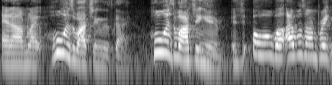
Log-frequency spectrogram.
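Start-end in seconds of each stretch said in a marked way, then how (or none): 0.6-2.8 angry demand. Retold or imitated. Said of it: "I went off". 3.1-4.1 mocking excuse.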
